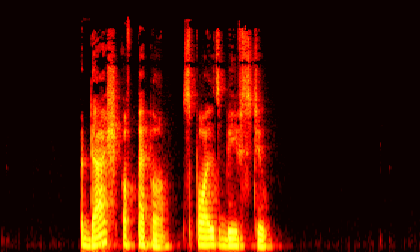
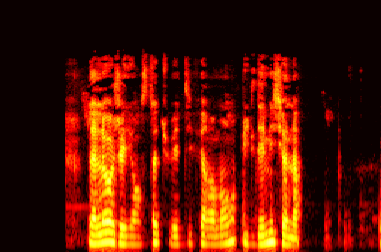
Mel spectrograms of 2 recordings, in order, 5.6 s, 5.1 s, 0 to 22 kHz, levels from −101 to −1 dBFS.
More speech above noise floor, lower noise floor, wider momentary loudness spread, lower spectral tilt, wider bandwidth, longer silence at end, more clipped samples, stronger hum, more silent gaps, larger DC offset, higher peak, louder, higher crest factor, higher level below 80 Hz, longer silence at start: first, over 68 dB vs 47 dB; first, under -90 dBFS vs -68 dBFS; second, 12 LU vs 16 LU; about the same, -6 dB/octave vs -5.5 dB/octave; first, 15 kHz vs 8.8 kHz; first, 2 s vs 0 s; neither; neither; neither; neither; about the same, -4 dBFS vs -2 dBFS; about the same, -23 LUFS vs -21 LUFS; about the same, 22 dB vs 20 dB; about the same, -58 dBFS vs -62 dBFS; second, 1.05 s vs 1.2 s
